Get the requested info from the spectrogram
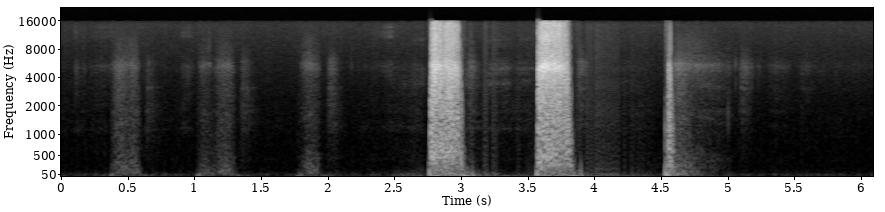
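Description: Moose calf nosing and rubbing against a trail camera's housing: a few soft brushing sounds, then three loud scrapes against the camera a little under a second apart.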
